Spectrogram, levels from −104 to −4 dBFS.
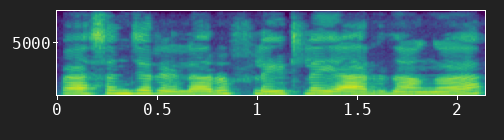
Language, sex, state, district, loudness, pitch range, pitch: Tamil, female, Tamil Nadu, Kanyakumari, -17 LUFS, 215-260 Hz, 235 Hz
